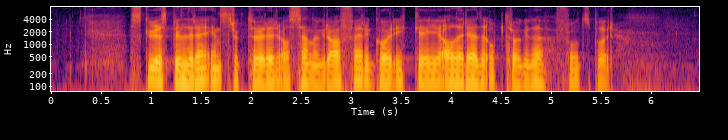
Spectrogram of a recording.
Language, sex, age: Norwegian, male, 23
